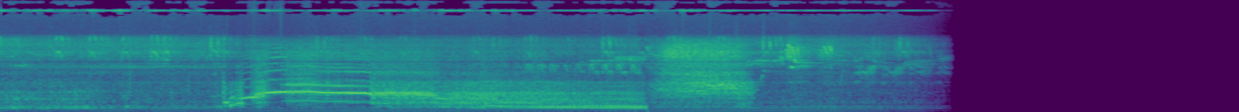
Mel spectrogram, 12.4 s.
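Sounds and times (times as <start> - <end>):
elephants in the jungle: 0.0 - 7.6.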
